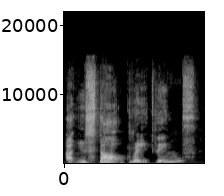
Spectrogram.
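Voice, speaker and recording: A woman hosting a casual live chat, telling stories in an animated, encouraging way. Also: high-pitched, takes it slowly. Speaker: host.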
